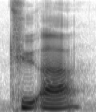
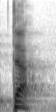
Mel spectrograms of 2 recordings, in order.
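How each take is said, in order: First: Both words are said fully, as two syllables. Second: The words merge into a single syllable. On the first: "souvent on va dire tu as" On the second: "va donner ta"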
